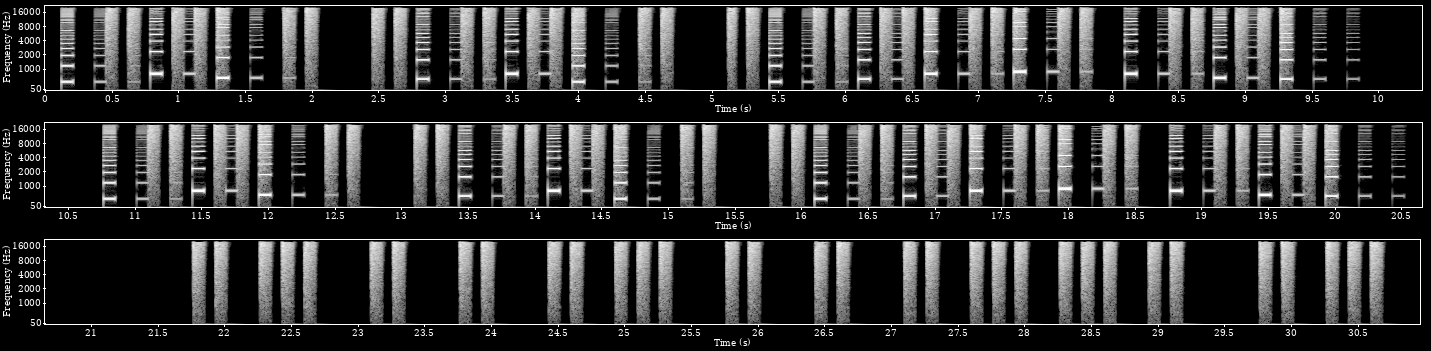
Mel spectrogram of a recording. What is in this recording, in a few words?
start menu, Undertale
